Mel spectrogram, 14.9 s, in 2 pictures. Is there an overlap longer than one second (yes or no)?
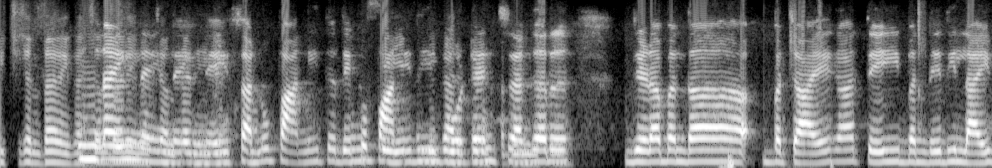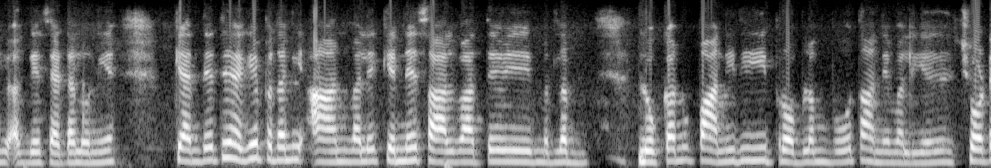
yes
